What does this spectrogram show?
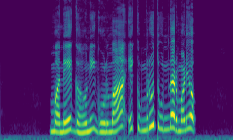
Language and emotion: Gujarati, disgusted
